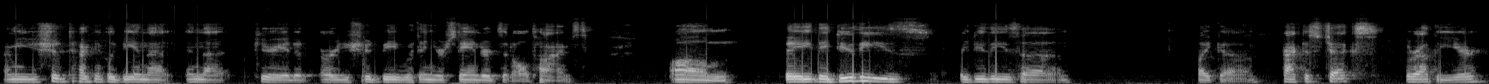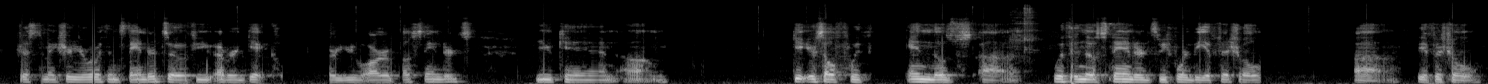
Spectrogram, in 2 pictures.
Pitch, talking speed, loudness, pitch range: 115 Hz, 145 wpm, -24 LUFS, 105-125 Hz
